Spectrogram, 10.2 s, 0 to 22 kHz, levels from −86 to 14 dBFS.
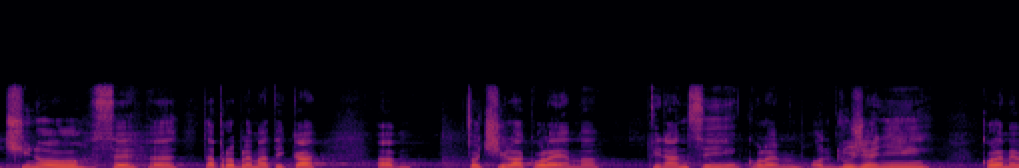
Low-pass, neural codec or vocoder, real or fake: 10.8 kHz; none; real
